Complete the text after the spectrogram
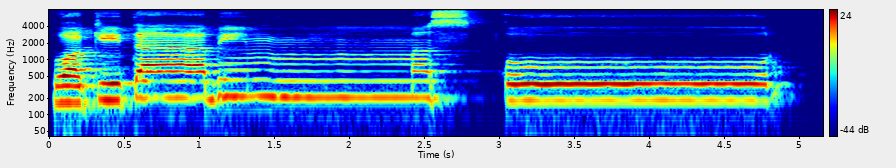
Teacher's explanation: इसमें भी रा को पुर पढ़ा जाएगा, क्यों कि रा साकिन हो गया है हालत वक्फ की वजह से। तो इस जो तो के ऊपर पेश है, ये इसका असर रा के ऊपर भी जाएगा।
